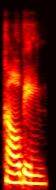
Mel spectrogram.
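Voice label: "cowbane", Indian English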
